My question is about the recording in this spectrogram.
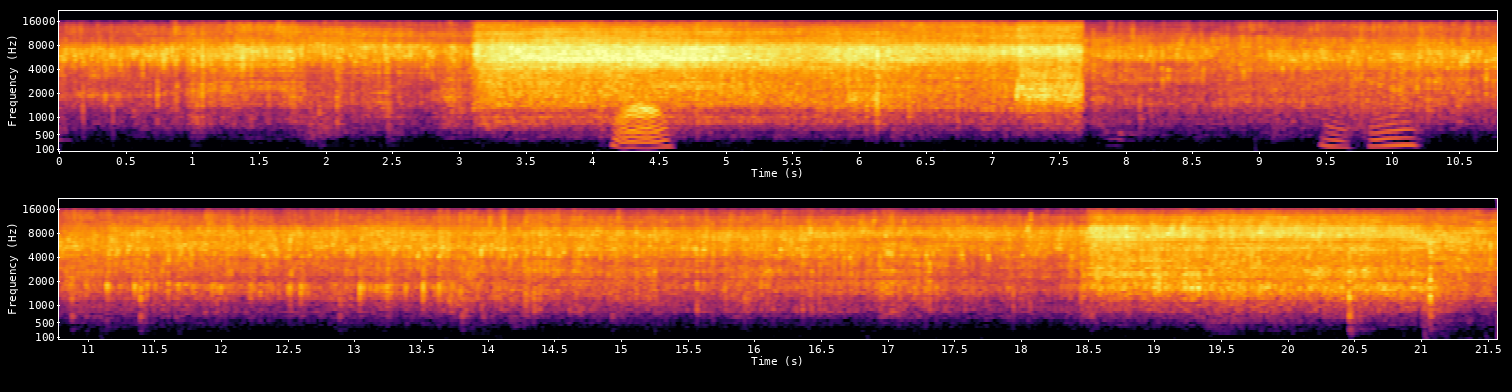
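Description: Fish fillets sizzling as they fry in margarine and a little oil in a frying pan, with a spatula scraping and turning them. The sizzle gets louder for a few seconds about three seconds in and again near the end.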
